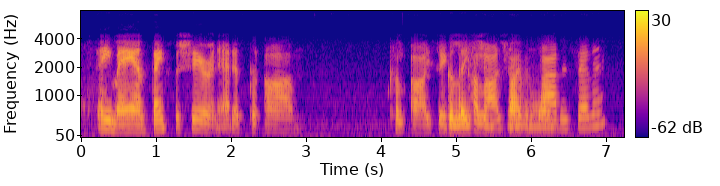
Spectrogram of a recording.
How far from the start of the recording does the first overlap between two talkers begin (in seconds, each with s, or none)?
4.9 s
